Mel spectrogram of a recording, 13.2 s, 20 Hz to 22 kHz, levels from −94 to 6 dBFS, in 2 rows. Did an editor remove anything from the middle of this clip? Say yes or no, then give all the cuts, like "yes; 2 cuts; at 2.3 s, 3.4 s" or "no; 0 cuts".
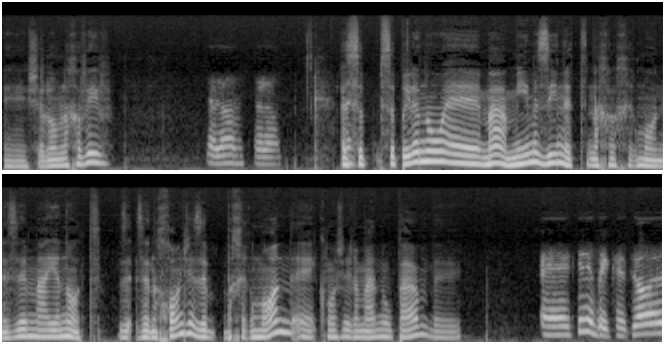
no; 0 cuts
